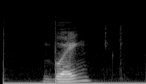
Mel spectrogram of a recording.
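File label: "bueng6", Teochew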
